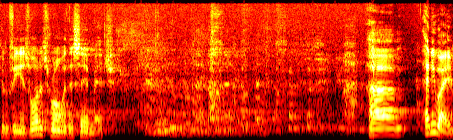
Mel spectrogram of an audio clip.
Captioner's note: laughter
